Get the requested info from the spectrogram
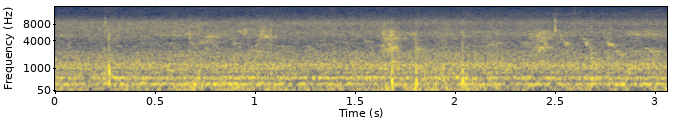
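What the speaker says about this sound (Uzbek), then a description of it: "Juda katta ari." A large bee gives a faint, steady buzz outdoors, unbroken for the whole stretch, with no voices.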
